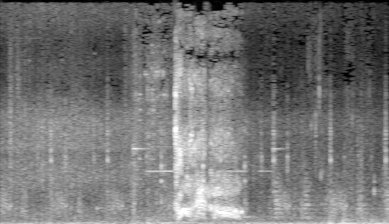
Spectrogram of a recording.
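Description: Footsteps crunch slowly on rocky ground.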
